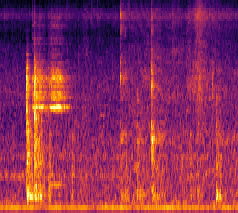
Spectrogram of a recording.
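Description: A fried hilsa fish head being added to a pot of cooking taro greens: a couple of metallic clatters and a scraping stir over a steady low sizzle, followed by lighter taps and soft stirring.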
